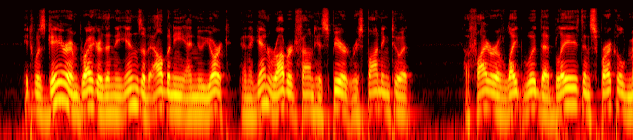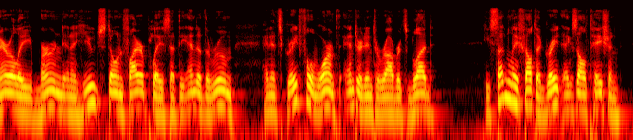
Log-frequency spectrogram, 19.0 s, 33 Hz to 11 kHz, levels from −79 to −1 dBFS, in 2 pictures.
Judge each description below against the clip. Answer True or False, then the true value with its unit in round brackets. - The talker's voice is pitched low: True (110 Hz)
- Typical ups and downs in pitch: True (3.6 semitones)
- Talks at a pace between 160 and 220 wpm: True (185 wpm)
